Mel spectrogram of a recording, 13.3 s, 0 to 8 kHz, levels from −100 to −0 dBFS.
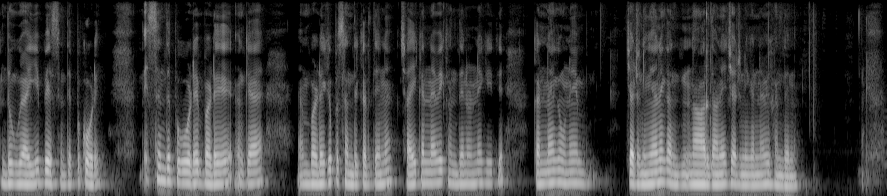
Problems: low volume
